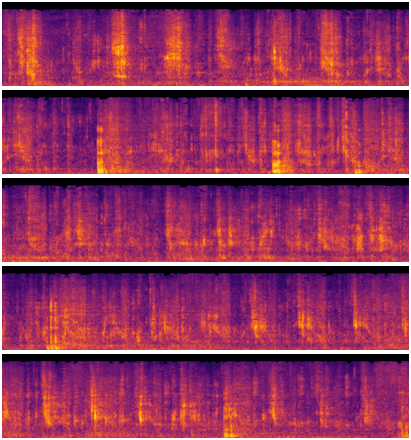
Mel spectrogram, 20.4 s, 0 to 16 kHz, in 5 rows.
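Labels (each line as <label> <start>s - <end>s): A pig is chewing repeatedly. 0.0s - 20.4s
A pig grunts loudly once. 5.0s - 5.4s
A pig grunts loudly once. 6.6s - 7.1s
A pig grunts loudly once. 12.6s - 13.1s
A pig grunts once. 18.5s - 18.7s
A pig grunts once. 20.2s - 20.4s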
